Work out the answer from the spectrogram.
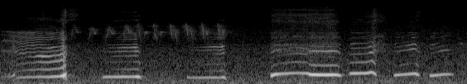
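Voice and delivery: high hammed-up sobbing wail; mock sobbing. Ferdinand weeping for his father, mock sobbing. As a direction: fake a big theatrical cry. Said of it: "You're crying now, Ferdinand".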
